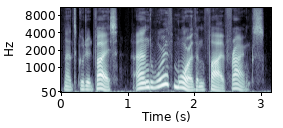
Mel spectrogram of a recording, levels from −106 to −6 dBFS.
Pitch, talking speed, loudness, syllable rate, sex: 165 Hz, 170 wpm, -16 LUFS, 3.9 syllables/s, female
